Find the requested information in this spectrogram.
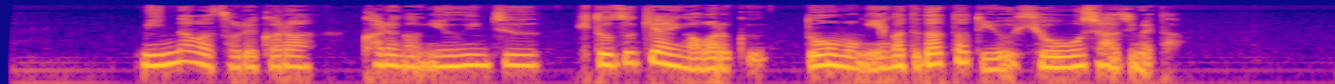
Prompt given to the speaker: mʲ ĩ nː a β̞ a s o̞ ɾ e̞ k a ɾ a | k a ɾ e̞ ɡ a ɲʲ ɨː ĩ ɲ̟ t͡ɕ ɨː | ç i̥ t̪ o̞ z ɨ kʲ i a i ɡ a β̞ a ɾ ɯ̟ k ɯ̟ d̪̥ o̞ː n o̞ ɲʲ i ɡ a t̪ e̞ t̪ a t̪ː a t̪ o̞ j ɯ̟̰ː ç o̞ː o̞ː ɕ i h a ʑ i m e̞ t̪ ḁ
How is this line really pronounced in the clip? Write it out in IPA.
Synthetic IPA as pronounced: mʲ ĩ nː a β̞ a s o̞ ɾ e̞ k a ɾ a | k a ɾ e̞ ɡ a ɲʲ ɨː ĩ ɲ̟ t͡ɕ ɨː | ç i̥ t̪ o̞ z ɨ kʲ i a i ɡ a β̞ a ɾ ɯ̟ k ɯ̟ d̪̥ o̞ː m o̞ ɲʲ i ɡ a t̪ e̞ d̪ a t̪ː a t̪ o̞ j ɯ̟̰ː ç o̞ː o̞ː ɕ i h a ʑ i m e̞ t̪ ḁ

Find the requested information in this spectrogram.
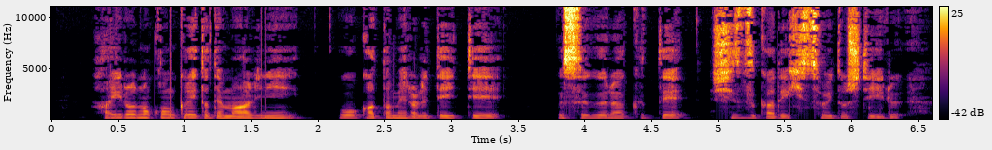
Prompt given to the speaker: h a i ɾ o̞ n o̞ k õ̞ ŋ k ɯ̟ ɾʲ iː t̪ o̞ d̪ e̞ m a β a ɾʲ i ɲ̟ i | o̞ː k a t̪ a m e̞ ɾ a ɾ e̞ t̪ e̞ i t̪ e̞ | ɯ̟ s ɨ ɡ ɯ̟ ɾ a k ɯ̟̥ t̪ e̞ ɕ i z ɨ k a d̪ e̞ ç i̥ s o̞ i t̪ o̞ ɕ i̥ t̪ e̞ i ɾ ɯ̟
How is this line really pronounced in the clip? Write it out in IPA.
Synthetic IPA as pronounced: h a i ɾ o̞ n o̞ k õ̞ ŋ k ɯ̟ ɾʲ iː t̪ o̞ d̪ e̞ m a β a ɾʲ i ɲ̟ i | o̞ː k a t̪ a m e̞ ɾ a ɾ e̞ t̪ e̞ i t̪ e̞ | ɯ̟ s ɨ ɡ ɯ̟ ɾ a k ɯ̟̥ t̪ e̞ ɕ i z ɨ k a d̪ e̞ ç i̥ s o̞ i t̪ o̞ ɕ i̥ t̪ e̞ i ɾ ɯ̟

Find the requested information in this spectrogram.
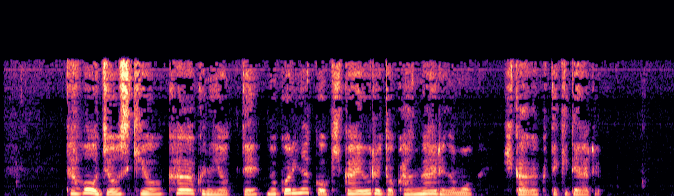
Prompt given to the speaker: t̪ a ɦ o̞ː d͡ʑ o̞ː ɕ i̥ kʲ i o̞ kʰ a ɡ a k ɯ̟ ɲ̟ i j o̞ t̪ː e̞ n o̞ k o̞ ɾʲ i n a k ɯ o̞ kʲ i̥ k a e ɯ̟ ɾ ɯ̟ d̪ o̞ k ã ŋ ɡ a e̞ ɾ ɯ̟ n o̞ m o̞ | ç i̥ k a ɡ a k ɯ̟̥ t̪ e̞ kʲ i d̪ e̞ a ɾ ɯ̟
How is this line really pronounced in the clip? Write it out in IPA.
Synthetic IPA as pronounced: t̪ a ɦ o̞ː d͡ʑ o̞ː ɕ i̥ kʲ i o̞ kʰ a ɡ a k ɯ̟ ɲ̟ i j o̞ t̪ː e̞ n o̞ k o̞ ɾʲ i n a k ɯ o̞ kʲ i̥ k a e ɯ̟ ɾ ɯ̟ t̪ o̞ k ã ŋ ɡ a e̞ ɾ ɯ̟ n o̞ m o̞ | ç i̥ k a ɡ a k ɯ̟̥ t̪ e̞ kʲ i d̪ e̞ a ɾ ɯ̟

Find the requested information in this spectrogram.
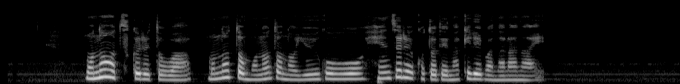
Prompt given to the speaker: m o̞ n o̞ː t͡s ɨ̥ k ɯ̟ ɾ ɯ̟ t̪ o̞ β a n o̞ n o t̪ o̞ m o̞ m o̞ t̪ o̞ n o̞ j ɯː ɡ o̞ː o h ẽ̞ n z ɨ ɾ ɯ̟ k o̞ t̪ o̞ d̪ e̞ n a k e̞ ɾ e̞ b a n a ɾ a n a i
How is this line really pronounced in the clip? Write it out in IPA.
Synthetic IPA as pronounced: m o̞ n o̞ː t͡s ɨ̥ k ɯ̟ ɾ ɯ̟ t̪ o̞ β a m o̞ n o t̪ o̞ m o̞ n o̞ t̪ o̞ n o̞ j ɯː ɡ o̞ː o h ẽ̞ n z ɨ ɾ ɯ̟ k o̞ t̪ o̞ d̪ e̞ n a k e̞ ɾ e̞ b a n a ɾ a n a i

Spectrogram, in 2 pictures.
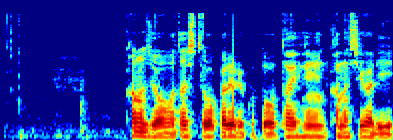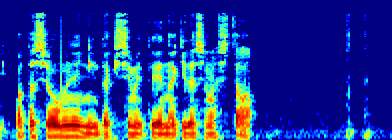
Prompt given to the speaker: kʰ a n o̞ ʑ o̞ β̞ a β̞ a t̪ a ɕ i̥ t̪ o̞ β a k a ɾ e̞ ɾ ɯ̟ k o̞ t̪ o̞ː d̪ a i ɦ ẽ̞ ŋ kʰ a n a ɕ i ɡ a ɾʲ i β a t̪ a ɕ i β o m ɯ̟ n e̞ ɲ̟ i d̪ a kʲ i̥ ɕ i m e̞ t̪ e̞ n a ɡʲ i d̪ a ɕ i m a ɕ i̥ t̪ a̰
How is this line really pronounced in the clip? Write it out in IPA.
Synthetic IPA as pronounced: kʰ a n o̞ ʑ o̞ β̞ a β̞ a t̪ a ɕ i̥ t̪ o̞ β a k a ɾ e̞ ɾ ɯ̟ k o̞ t̪ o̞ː t̪ a i ɦ ẽ̞ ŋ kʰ a n a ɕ i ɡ a ɾʲ i β a t̪ a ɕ i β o m ɯ̟ n e̞ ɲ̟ i d̪ a kʲ i̥ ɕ i m e̞ t̪ e̞ n a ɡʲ i d̪ a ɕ i m a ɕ i̥ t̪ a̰

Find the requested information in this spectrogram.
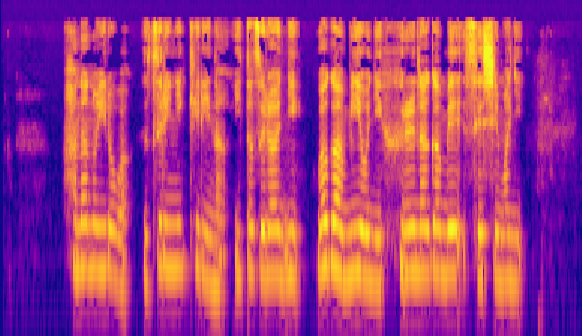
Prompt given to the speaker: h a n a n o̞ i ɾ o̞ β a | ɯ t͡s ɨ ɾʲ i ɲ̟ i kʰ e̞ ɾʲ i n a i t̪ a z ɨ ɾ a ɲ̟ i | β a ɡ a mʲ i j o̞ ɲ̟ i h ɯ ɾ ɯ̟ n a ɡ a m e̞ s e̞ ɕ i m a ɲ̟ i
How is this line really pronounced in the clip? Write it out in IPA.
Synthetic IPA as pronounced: h a n a n o̞ i ɾ o̞ β a | ɯ t͡s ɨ ɾʲ i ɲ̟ i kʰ e̞ ɾʲ i n a i t̪ a z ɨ ɾ a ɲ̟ i | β a ɡ a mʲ i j o̞ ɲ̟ i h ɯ ɾ ɯ̟ n a ɡ a m e̞ s e̞ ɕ i m a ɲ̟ i

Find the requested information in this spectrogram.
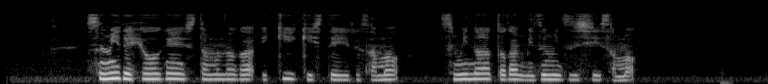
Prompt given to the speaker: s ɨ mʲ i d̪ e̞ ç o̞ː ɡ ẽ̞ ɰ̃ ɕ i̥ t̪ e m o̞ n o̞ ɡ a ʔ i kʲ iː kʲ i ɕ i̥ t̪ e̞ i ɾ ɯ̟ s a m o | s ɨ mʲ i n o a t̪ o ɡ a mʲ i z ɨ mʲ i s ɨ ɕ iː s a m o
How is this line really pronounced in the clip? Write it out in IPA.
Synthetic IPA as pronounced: s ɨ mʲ i d̪ e̞ ç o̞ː ɡ ẽ̞ ɰ̃ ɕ i̥ t̪ a m o̞ n o̞ ɡ a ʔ i kʲ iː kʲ i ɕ i̥ t̪ e̞ i ɾ ɯ̟ s a m o | s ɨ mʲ i n o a t̪ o ɡ a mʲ i z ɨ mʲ i z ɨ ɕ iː s a m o

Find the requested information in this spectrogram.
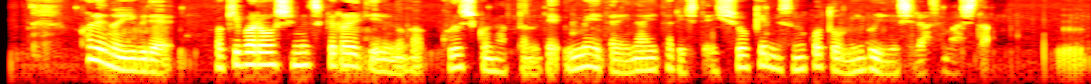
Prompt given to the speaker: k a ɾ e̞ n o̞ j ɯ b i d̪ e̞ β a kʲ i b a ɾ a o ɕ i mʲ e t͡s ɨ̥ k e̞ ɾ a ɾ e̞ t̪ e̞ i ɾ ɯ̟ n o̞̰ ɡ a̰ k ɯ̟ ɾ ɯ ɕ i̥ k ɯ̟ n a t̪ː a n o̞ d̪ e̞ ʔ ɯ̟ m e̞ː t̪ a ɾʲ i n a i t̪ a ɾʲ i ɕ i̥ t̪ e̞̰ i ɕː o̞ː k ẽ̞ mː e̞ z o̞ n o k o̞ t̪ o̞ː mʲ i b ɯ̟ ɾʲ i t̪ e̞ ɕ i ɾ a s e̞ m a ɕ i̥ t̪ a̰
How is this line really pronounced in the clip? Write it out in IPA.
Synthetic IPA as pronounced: k a ɾ e̞ n o̞ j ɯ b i d̪ e̞ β a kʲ i b a ɾ a o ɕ i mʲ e t͡s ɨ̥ k e̞ ɾ a ɾ e̞ t̪ e̞ i ɾ ɯ̟ n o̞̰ ɡ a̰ k ɯ̟ ɾ ɯ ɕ i̥ k ɯ̟ n a t̪ː a n o̞ d̪ e̞ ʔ ɯ̟ m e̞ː t̪ a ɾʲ i n a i t̪ a ɾʲ i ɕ i̥ t̪ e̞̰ i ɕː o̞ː k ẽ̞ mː e̞ s o̞ n o k o̞ t̪ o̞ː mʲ i b ɯ̟ ɾʲ i d̪ e̞ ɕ i ɾ a s e̞ m a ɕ i̥ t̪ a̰

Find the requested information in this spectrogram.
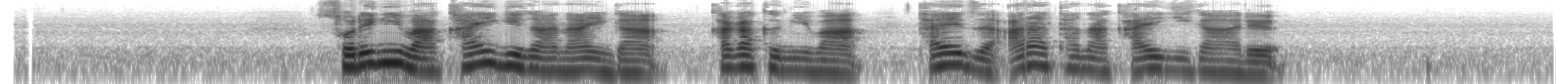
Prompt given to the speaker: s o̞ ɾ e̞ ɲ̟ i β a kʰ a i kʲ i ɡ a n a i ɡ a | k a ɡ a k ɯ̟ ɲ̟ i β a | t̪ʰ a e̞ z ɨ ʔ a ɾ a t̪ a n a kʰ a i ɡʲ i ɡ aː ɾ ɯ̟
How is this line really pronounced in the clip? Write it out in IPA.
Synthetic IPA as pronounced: s o̞ ɾ e̞ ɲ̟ i β a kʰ a i ɡʲ i ɡ a n a i ɡ a | k a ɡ a k ɯ̟ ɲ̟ i β a | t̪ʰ a e̞ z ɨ ʔ a ɾ a t̪ a n a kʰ a i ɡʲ i ɡ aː ɾ ɯ̟

